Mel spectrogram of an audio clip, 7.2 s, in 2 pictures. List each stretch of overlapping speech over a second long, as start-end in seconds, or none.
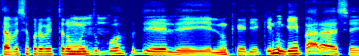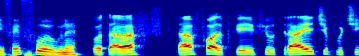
none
